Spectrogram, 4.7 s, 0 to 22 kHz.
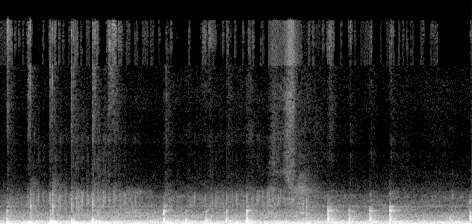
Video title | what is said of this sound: Great Guitar Blow Off Day14 Binding and tap tone testing | It sounds different no matter what finger I use to tap on it, or how hard I tap on it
